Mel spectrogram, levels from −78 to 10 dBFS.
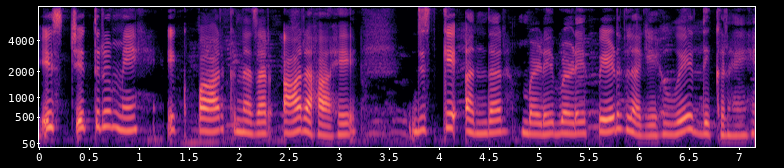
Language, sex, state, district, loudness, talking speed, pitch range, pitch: Hindi, female, Maharashtra, Nagpur, -18 LUFS, 160 wpm, 195-240 Hz, 215 Hz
